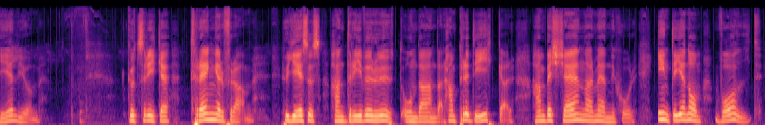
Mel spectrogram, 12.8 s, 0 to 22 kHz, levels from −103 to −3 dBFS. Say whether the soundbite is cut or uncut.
cut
